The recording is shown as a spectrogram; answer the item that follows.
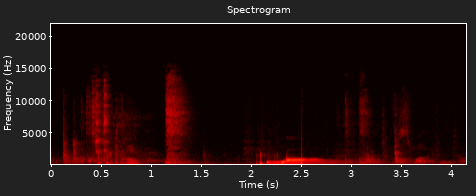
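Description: Instruments being handled between songs: scattered knocks and clicks from the guitars. About two seconds in, a guitar string note slides up and rings for under a second.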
